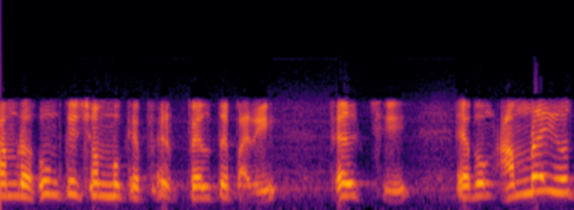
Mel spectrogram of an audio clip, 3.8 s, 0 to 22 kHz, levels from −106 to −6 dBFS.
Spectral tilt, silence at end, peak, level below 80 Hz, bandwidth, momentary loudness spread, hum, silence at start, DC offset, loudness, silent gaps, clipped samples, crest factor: -1.5 dB/octave; 0 s; -16 dBFS; -82 dBFS; 4.4 kHz; 9 LU; none; 0 s; under 0.1%; -34 LUFS; none; under 0.1%; 18 dB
